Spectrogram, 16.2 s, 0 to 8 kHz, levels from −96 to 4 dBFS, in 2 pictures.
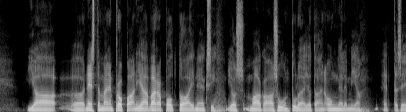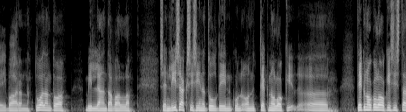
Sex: male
